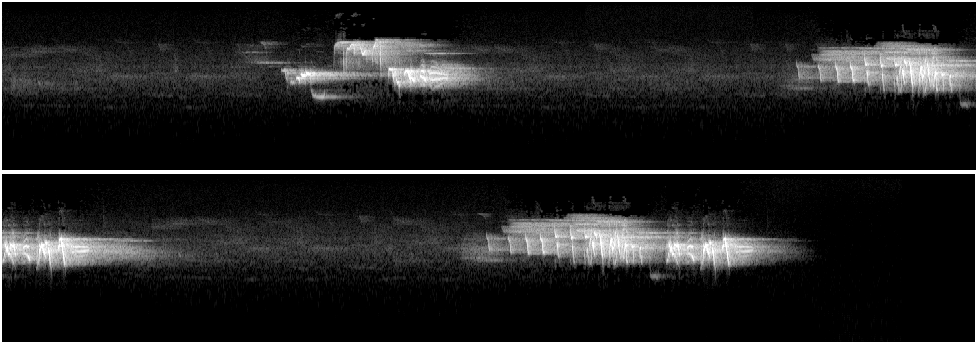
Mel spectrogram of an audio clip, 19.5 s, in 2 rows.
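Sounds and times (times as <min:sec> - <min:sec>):
European robin singing: 0:02.4 - 0:04.8, 0:07.9 - 0:11.3, 0:14.4 - 0:17.4.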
